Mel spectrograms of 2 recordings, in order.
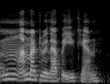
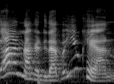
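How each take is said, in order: First: It is said in a cold, dismissive way. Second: It is said in a friendly, light way.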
